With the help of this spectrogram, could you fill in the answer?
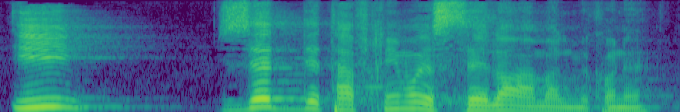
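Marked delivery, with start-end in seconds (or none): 0.0-0.5 sustained loud «ای» as the front ee vowel; demonstrated ee vowel. Shown as a demonstration. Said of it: "دیگه، ای". («ای» کشیده و بلند)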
